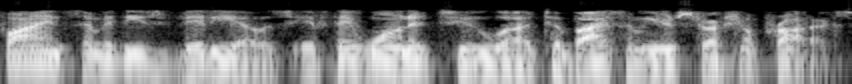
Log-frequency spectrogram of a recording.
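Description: A man talks at a fairly quick pace with a fairly low pitch. He has an unremarkable speaking voice. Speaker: podcast host. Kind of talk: casual interview. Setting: remote call.

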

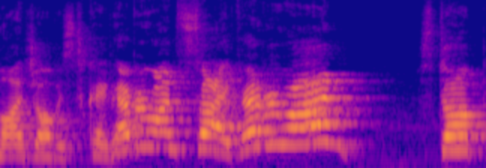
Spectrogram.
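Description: Against a quiet background, a woman speaks in a raised, projected voice. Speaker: teacher acting a character. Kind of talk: in-character teaching demonstration. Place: classroom. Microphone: phone near.

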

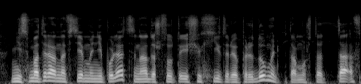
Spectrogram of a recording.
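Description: This man talks very fast with lively intonation and a dark, mellow tone. The sound is dry with no echo, and the background is quiet. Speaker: rural video blogger, beekeeper; rural video blogger. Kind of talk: casual vlog narration.

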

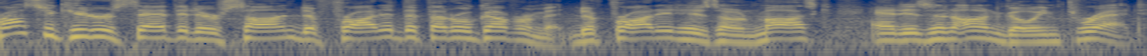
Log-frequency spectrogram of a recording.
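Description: A man's high-pitched voice at a fairly quick pace, with hardly any pauses and very even loudness, in a dry sound with no echo and light background noise. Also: ordinary pitch variation. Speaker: TV news reporter. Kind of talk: news report. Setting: outdoors.

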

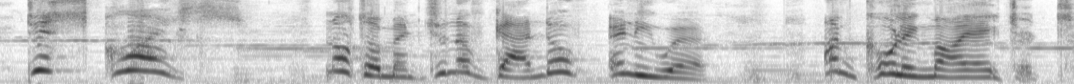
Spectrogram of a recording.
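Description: Someone talks at a moderate pace in a put-on character voice. Faint music plays in the background. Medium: short film. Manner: grave, then indignant.

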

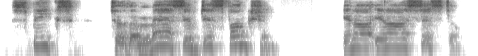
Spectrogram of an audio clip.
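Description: A man speaks with lively intonation at a fairly slow pace. The background is quiet. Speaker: panelist. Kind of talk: discussion commentary. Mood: emphatic political opinion. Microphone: video call.

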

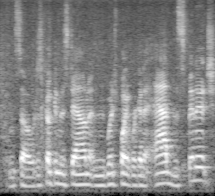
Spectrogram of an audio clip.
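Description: With light background noise behind him, a man talks with ordinary pitch variation. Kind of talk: cooking tutorial. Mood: cheerful, relaxed. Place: kitchen.

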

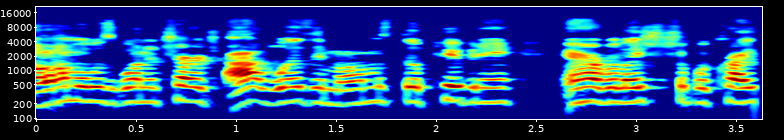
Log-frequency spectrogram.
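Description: A woman at a very fast pace against a quiet background. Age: 30s. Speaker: mother of four, podcast guest. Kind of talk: casual chat. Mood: earnest, heartfelt. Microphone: video call.

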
